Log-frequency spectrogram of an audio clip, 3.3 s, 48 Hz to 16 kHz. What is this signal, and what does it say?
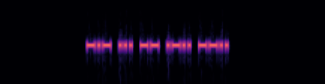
Morse code, heard as a keyed tone, about 44 wpm, 700 Hz. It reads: KSMLZ
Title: Code Groups - 5 Letters - 45wpm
